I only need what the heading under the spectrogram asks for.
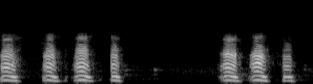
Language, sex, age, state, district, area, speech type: Malayalam, female, 30-45, Kerala, Kasaragod, rural, conversation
